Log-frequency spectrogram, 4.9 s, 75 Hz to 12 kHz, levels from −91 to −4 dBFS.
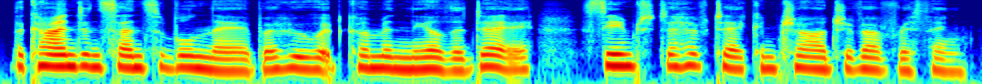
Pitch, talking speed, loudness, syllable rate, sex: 195 Hz, 230 wpm, -20 LUFS, 6.4 syllables/s, female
